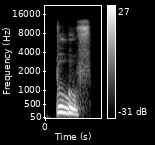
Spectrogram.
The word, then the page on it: poof: Indian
